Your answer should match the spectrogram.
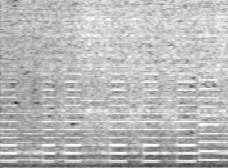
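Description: Electronic dance music with a buzzy, horn-like synth lead stepping back and forth between two notes over a low bass.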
